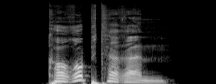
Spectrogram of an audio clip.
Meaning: strong dative masculine/neuter singular comparative degree of korrupt
- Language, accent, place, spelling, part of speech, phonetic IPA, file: German, Germany, Berlin, korrupterem, adjective, [kɔˈʁʊptəʁəm], De-korrupterem.ogg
